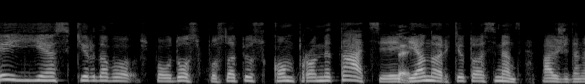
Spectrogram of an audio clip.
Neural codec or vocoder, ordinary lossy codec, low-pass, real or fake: none; MP3, 32 kbps; 7.2 kHz; real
